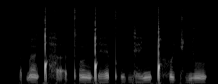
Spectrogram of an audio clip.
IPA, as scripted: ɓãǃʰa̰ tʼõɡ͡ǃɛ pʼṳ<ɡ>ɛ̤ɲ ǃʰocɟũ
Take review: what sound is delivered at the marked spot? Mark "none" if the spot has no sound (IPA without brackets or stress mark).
ɡ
